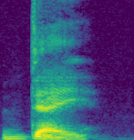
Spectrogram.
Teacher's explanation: the D sound when it comes at the beginning it's very forceful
